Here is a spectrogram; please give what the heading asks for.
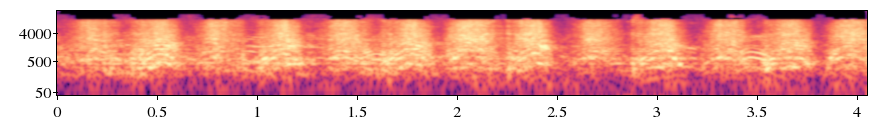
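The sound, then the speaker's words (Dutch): A saw rasps through wood during a stage magic trick of sawing an orphan girl in half. The strokes are loud, rough and evenly rhythmic, with many back-and-forth cuts and no voices. “kijk hem zagen.”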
